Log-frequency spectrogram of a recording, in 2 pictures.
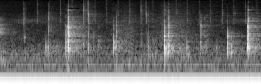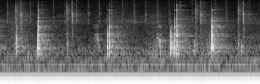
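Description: Chess pieces click on a wooden board.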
